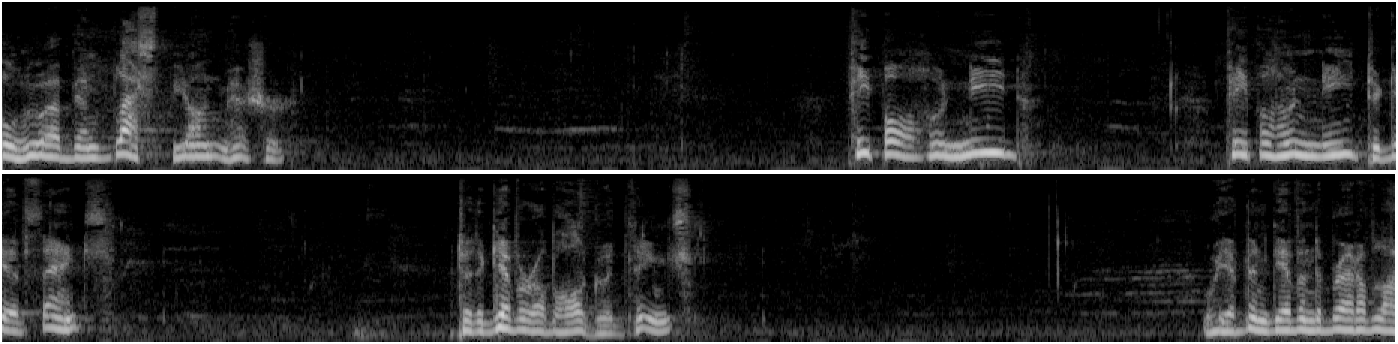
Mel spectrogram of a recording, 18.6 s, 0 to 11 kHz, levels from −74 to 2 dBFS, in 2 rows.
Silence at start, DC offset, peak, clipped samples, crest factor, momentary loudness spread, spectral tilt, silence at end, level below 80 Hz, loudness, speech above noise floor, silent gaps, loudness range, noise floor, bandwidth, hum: 0 s; under 0.1%; -4 dBFS; under 0.1%; 22 dB; 19 LU; -7 dB/octave; 0 s; -62 dBFS; -25 LUFS; 35 dB; none; 10 LU; -58 dBFS; 10.5 kHz; none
